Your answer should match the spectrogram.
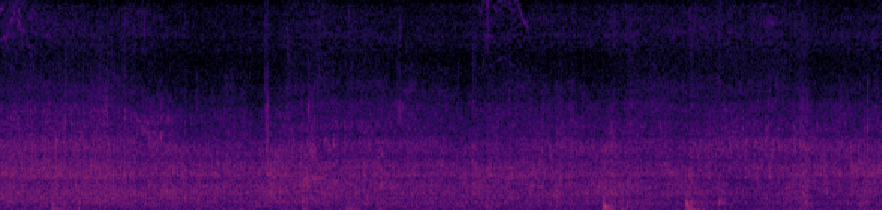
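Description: Spicy pork and Korean rice cakes sizzle steadily in a hot pan as they are stirred, a constant frying hiss with a few soft scrapes and taps of the utensil, close and without talk.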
